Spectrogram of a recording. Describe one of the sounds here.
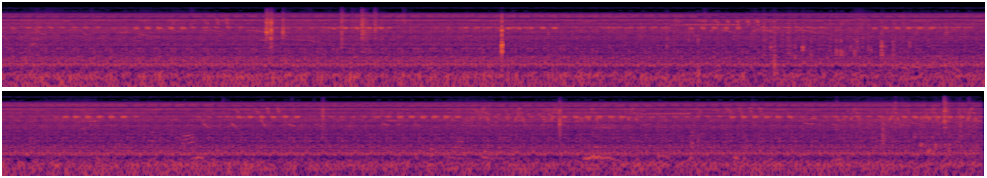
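A vehicle engine idles close by with a low, steady rumble.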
